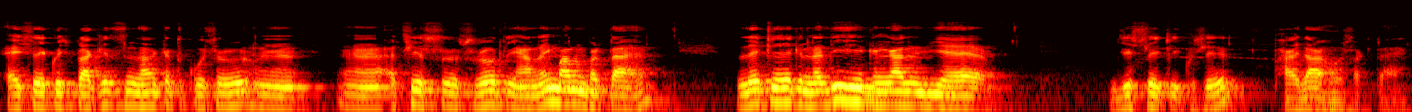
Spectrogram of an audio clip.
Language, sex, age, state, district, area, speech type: Hindi, male, 60+, Bihar, Begusarai, rural, spontaneous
